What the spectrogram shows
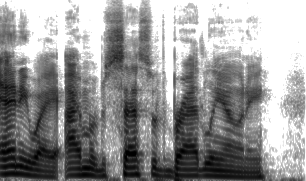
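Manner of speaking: ordinary talk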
